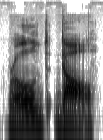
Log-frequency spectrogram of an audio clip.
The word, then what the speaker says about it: Roald Dahl: And our quote of the day today is from Roald Dahl. That's pronounced correctly.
